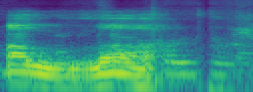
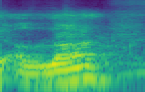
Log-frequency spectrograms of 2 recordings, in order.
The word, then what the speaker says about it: Allah: When we say Allah, we should say with a full mouth and feel the greatness of Allah as we say His name. Full mouth, not flat mouth, full mouth. Allah. Hold the lam and feel the power of Allah as we release it and say Allah. This is how we should say Allah.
